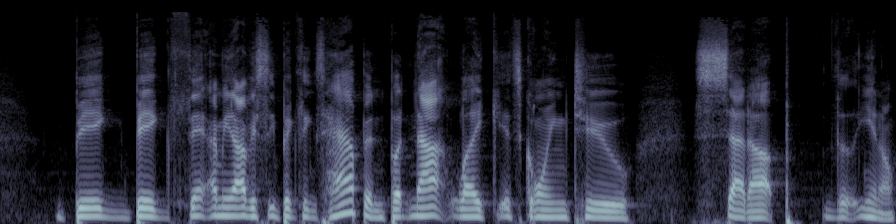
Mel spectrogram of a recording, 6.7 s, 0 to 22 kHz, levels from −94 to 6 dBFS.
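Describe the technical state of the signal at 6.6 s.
At 6.6 s the signal is intact, with no dropout, clipping, distortion or other fault audible at that moment.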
